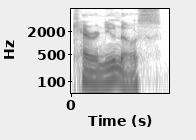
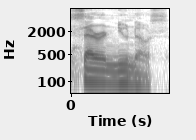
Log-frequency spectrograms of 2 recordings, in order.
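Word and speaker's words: Cernunnos: There is a guide who speaks to those fairies, and I've channeled him, and his name is pronounced Kerenunos. I think it's spelled C-E-R-R-E-N. U-N-O-S, Serenunos, right? Or Kerenunos.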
